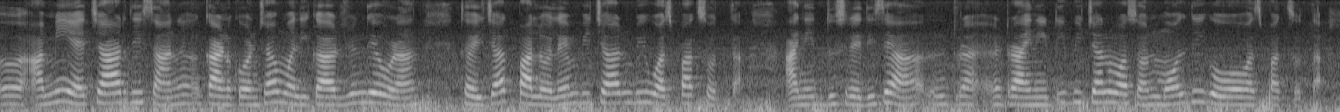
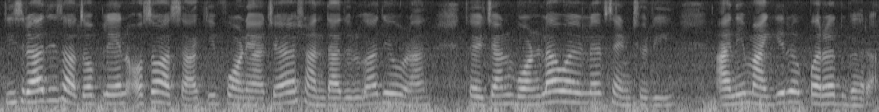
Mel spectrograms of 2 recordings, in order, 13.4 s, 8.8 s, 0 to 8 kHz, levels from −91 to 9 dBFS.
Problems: none marked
